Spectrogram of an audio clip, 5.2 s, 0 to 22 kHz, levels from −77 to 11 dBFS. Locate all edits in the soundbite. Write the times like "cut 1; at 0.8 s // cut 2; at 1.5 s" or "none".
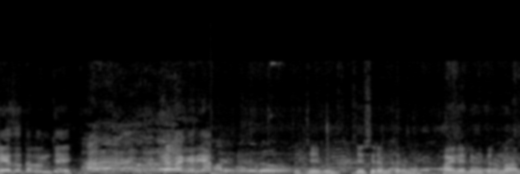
cut 1; at 2.1 s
